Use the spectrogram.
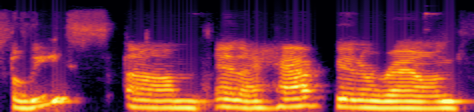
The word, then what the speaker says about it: Phylise: thanks Clark so yes my name is pronounced Felice and I have been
